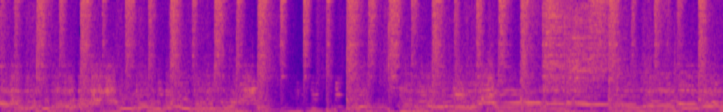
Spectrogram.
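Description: Live rock band playing an instrumental passage: electric guitar, electric bass and drum kit, with the cymbals going steadily. About four seconds in the cymbals drop out for about a second, then the band comes back in and the electric guitar plays a lead line of held, bending notes.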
